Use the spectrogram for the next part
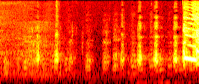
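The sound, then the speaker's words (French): Laying hens kept in cages cluck in a quick, uneven series of short calls, ending with a louder, sharper squawk. “J'ai un peu de peine pour ces poules.”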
